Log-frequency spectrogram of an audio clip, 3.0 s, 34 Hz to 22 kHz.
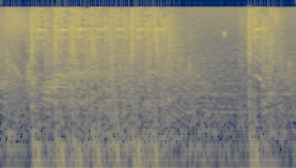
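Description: Sustained gunfire in Mass Effect 3 during a Citadel assault, a dense clatter of shots with a louder burst near the end, amid general combat noise.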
